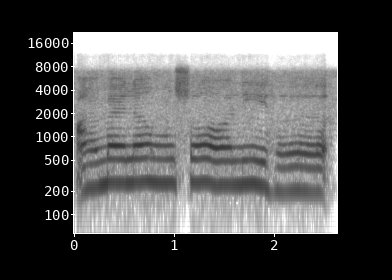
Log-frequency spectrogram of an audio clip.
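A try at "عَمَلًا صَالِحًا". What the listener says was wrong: Amalan. Soalnya panjang. Amalan panjang. Soalnya panjang.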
